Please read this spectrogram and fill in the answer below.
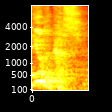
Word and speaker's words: Eutychus: He said, Dad, how you pronounce them strange words? I said, son, you can say it. Say Eutychus.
